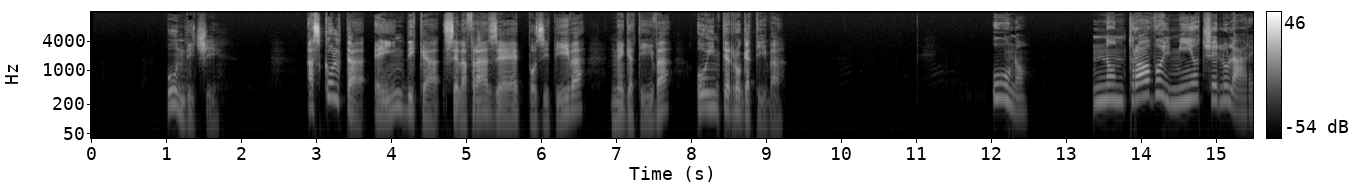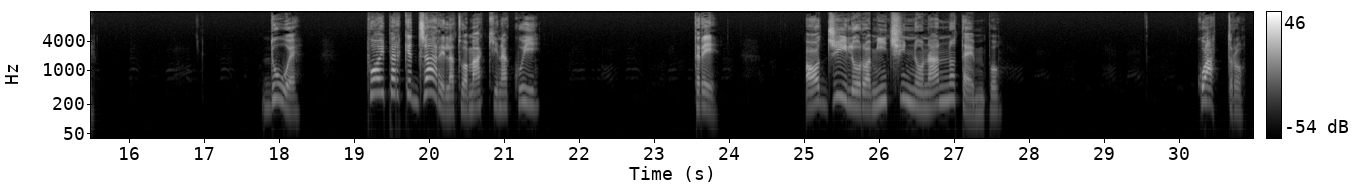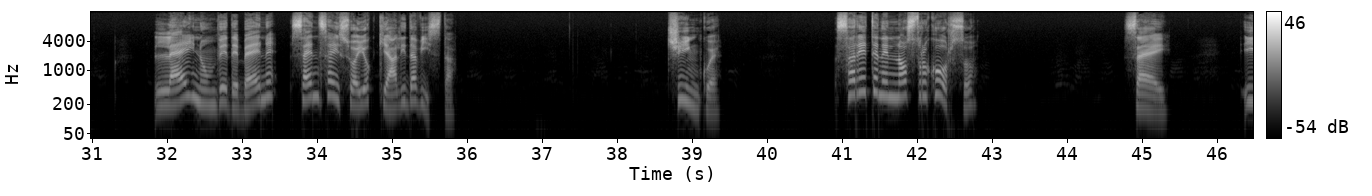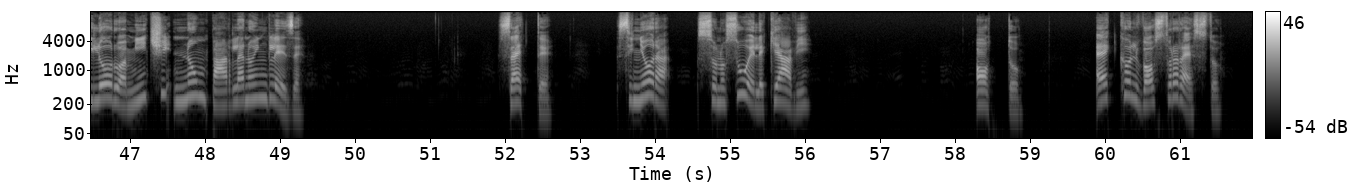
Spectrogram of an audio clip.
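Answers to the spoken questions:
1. negativa
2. interrogativa
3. negativa
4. negativa
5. interrogativa
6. negativa
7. interrogativa
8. positiva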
